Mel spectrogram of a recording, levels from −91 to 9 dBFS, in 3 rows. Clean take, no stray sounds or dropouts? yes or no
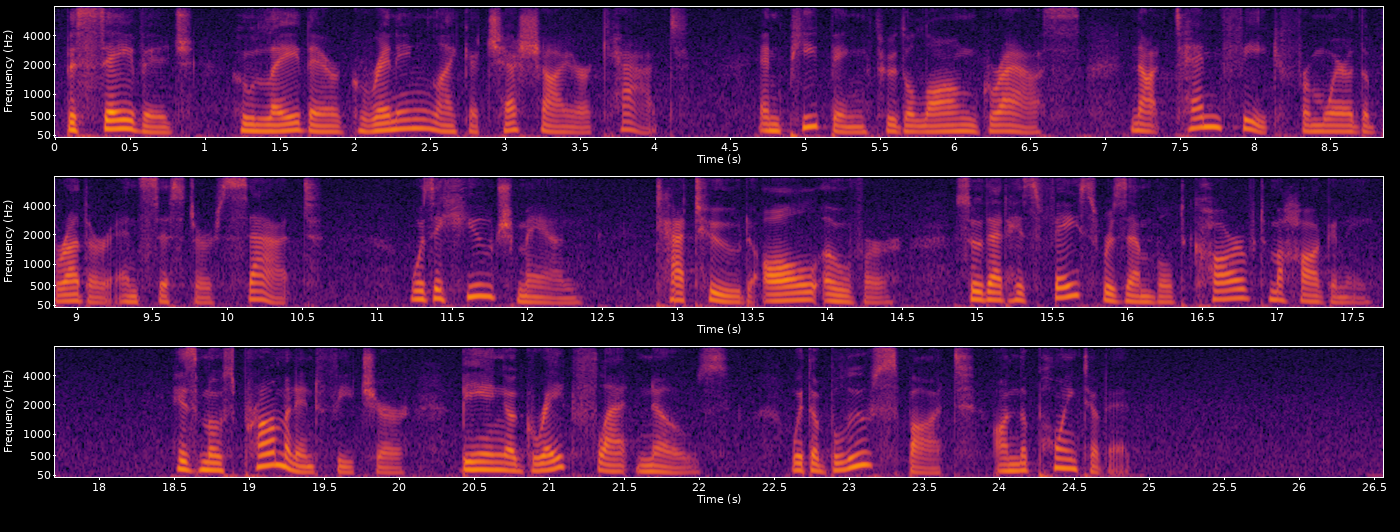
yes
